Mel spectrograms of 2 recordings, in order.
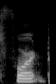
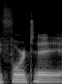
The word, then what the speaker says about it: forte: I know that it can be pronounced fort, but I think I usually only say it that way when I am being pretentious. – I feel like it's an American colloquialism to say forte, and that if you say fort, people will be like, I think I know what you're trying to say, but what are we doing here? – Yeah, exactly.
